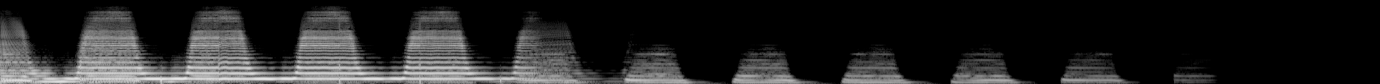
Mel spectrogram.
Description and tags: Broken Transmission Pads: C2 note, random gabbled modulated sounds using Absynth 5. Sampled into Ableton with a bit of effects, compression using PSP Compressor2 and PSP Warmer. Vocals sounds to try to make it sound like a garbled transmission or something alien. Crazy sounds is what I do.
evolving, loop, glitch, ambient, electronic, drone, pads, cinematic, granular, samples, texture, synth, experimental, atmosphere, space, dark, industrial, vocal, pack, artificial, horror, soundscape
